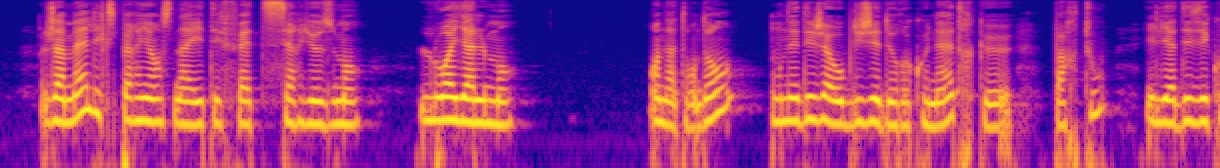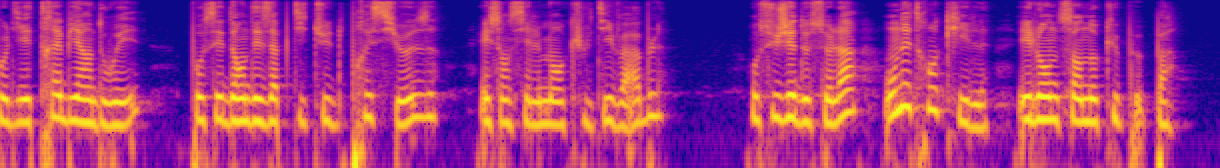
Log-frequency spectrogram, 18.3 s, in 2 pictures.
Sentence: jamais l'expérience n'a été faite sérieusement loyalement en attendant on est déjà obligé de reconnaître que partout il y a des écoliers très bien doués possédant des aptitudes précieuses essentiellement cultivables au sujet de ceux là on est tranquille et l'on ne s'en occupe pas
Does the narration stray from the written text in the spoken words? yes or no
no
